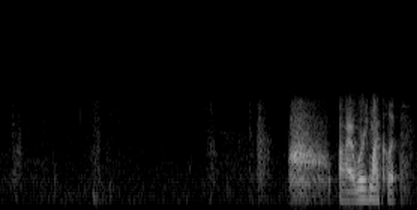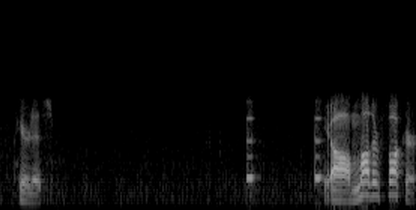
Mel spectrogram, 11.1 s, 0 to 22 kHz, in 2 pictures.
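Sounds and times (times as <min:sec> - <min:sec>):
faint steady hiss: 0:00.0 - 0:11.1
speech: 0:04.6 - 0:06.4, 0:10.0 - 0:11.1
short loud electronic beeps from a touch-activated device: 0:08.8 - 0:09.1.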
